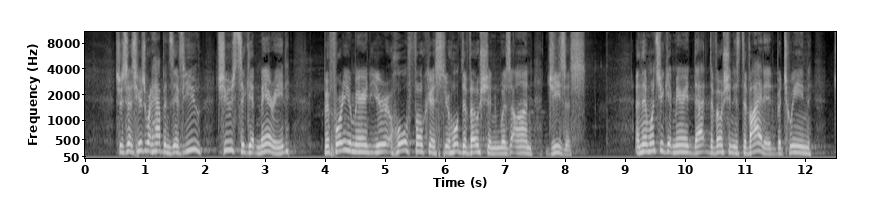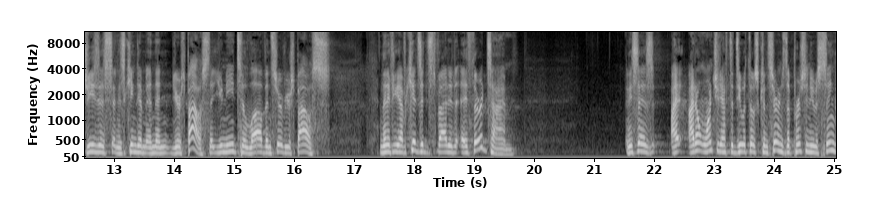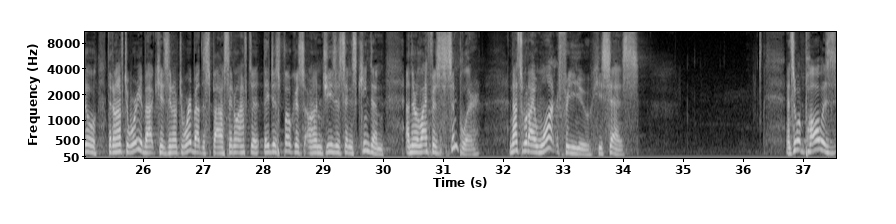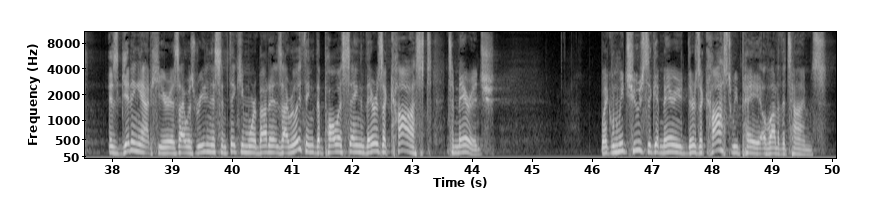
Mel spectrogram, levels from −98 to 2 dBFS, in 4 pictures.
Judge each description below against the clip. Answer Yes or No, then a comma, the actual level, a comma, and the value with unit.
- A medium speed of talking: No, fast, 210 wpm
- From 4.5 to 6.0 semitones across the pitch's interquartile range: No, average, 2.9 semitones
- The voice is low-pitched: No, medium, 170 Hz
